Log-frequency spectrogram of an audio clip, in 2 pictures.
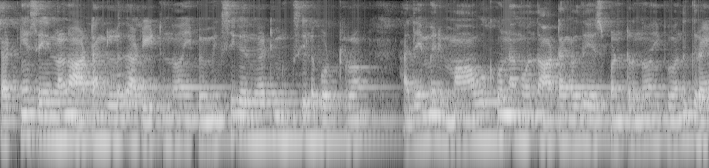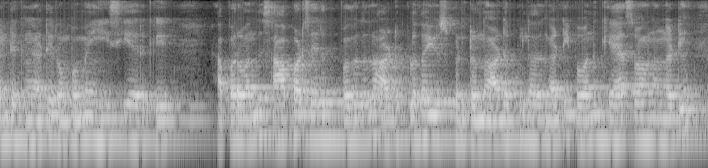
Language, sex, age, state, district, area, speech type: Tamil, male, 18-30, Tamil Nadu, Erode, rural, spontaneous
